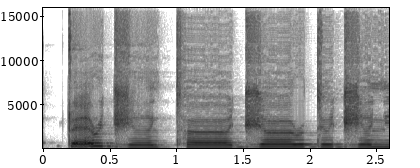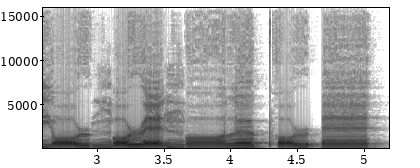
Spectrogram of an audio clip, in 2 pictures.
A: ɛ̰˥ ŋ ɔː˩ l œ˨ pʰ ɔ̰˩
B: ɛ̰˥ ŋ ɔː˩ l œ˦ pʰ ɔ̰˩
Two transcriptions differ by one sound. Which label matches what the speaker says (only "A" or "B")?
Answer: B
